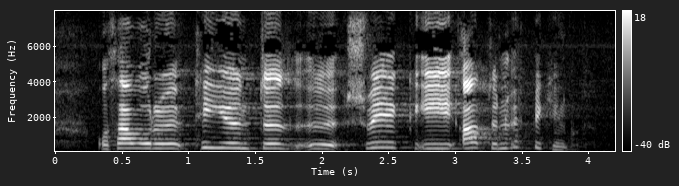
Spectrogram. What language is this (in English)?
Icelandic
